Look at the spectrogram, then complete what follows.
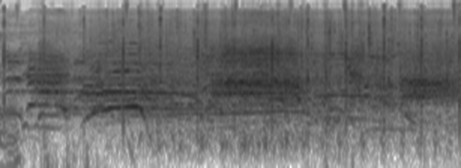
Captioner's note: audience cheering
